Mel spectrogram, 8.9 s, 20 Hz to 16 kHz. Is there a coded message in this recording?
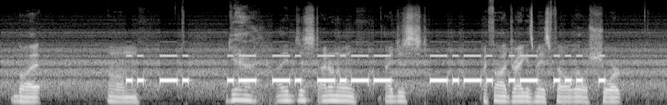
Yes: Morse code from 1.6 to 8.1 s, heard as a keyed tone, machine-sent, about 16 wpm, 820 Hz, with speech in English. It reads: IN ANY CASE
